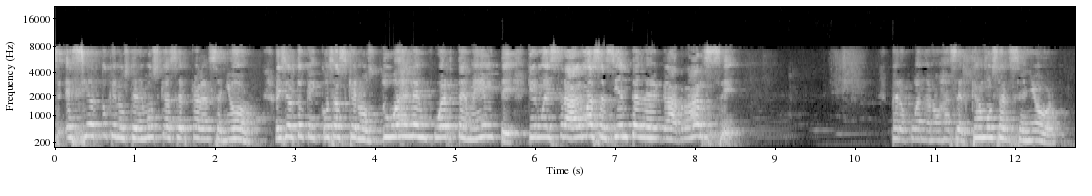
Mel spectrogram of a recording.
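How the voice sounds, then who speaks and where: Woman pastor, very high voice, emphatic repetitive preaching, echoey lo-fi church sound. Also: warm tone. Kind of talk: sermon.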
